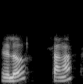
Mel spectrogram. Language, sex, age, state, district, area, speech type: Goan Konkani, male, 18-30, Goa, Bardez, rural, conversation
